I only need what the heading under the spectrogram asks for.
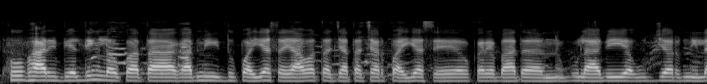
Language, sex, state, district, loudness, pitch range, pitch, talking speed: Bhojpuri, female, Uttar Pradesh, Gorakhpur, -21 LUFS, 165-180 Hz, 170 Hz, 150 wpm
